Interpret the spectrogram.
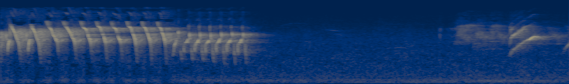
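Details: Belgian canary delivering a quick rolling trill of descending sweeps for about two and a half seconds, then near silence before a brief high upswept note and faint chirps.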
